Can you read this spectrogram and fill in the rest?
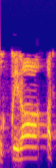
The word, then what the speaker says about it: قراءت: وہ قراءت، صحیح تلفظ ہے قراءت، قراءت عوام بولتے ہیں،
